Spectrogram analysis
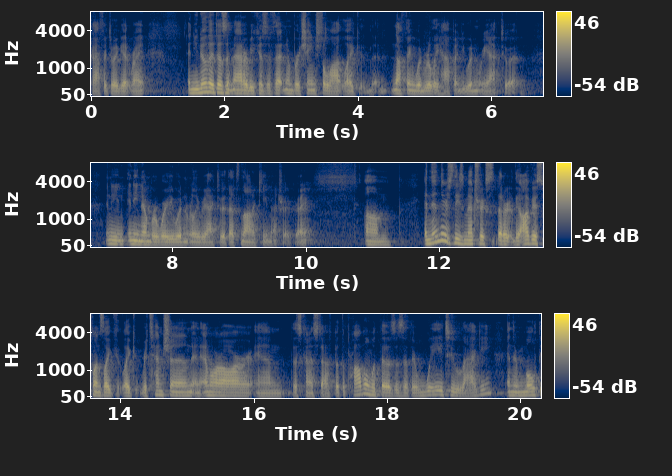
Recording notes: Recorded at a MicroConf Local in Austin. For a fireside chat at the WP Engine headquarters.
